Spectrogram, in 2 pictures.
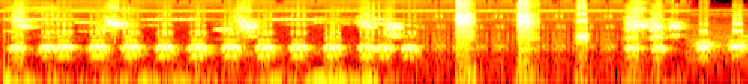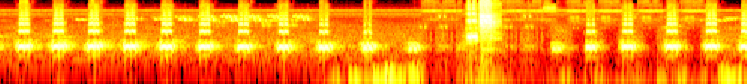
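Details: Cinnamon bittern calling for a mate: a steady run of short, hollow clucking notes, about four per second, with a brief pause midway; sharp high chirps and clicks from other birds break in.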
